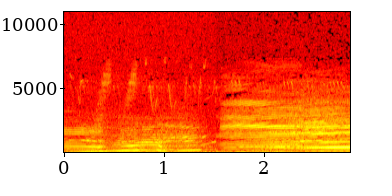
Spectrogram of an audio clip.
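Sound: cattle mooing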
